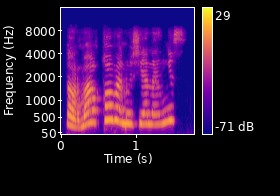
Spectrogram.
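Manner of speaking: ordinary talk, nothing marked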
